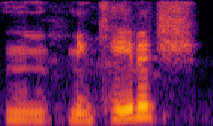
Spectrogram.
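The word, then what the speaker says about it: Mientkiewicz: played right field doug minkiewicz that's how you say his name that's how you say it it's spelt different than you say it just like mellow it's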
